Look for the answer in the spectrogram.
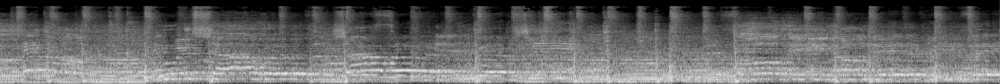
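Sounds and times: acoustic and electric guitars: 0.0s - 10.0s
drum kit steady beat: 0.0s - 10.0s
voices singing held notes: 0.0s - 10.0s.

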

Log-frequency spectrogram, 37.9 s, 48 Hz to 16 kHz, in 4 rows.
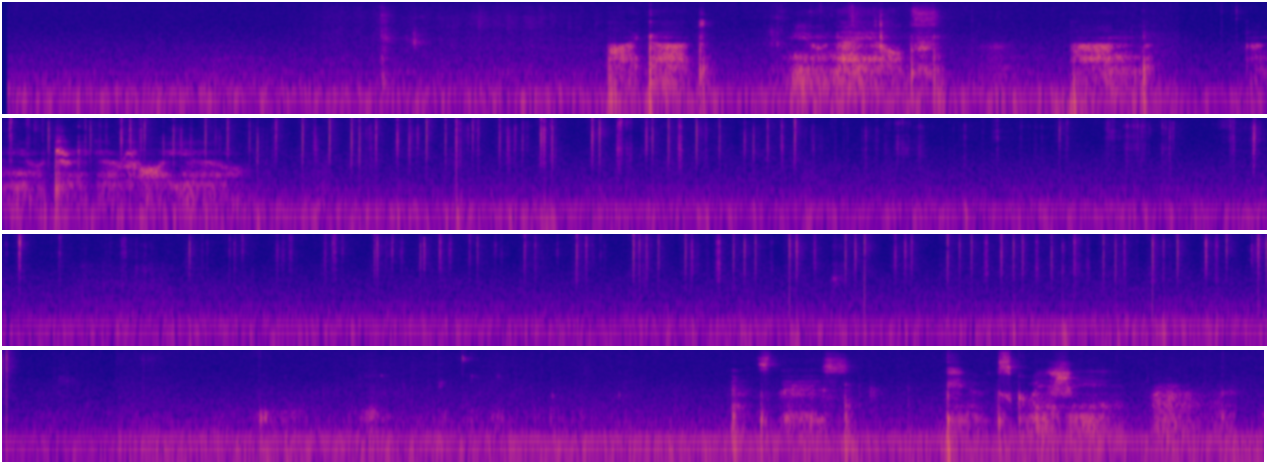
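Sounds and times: soft whispering: 4.5s - 11.5s, 33.9s - 37.9s.

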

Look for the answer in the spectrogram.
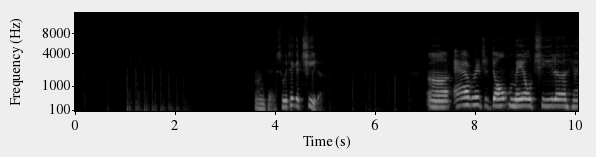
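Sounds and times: stylus tapping on tablet screen: 0.0s - 3.0s, 4.9s - 6.9s.

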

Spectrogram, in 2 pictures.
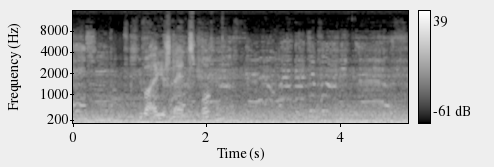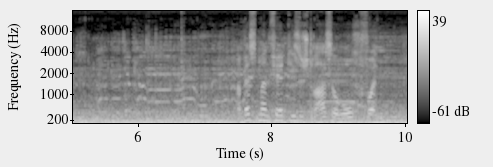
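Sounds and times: car engine and tyres rumbling: 0.0s - 10.0s.

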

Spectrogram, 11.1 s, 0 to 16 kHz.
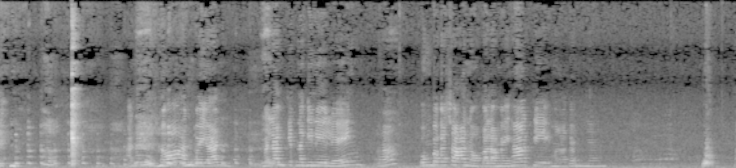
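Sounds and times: dog barking: 10.5s - 10.8s.

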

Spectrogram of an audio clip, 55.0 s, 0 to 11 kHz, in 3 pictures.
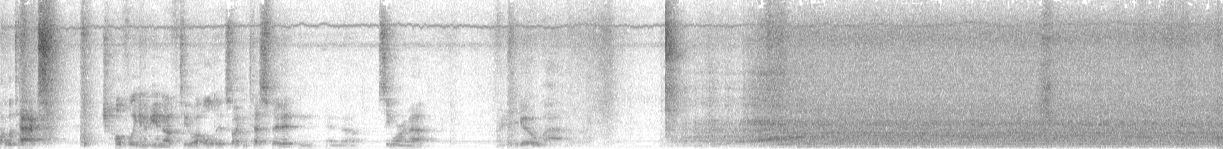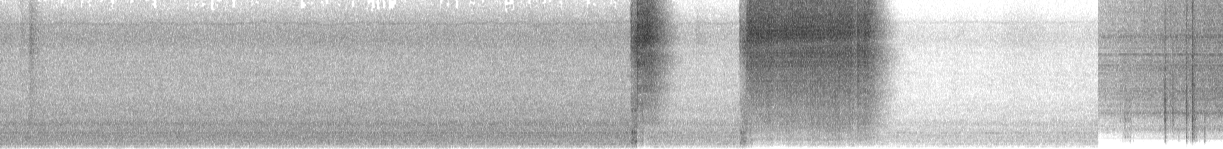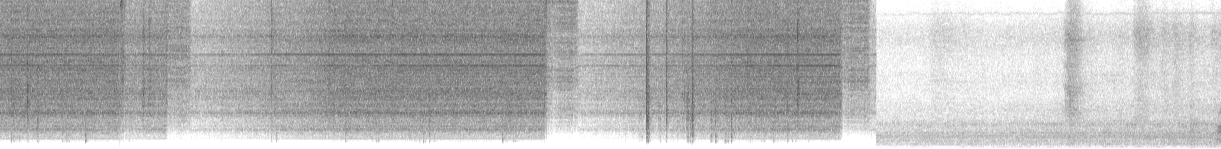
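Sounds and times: welding arc hissing and crackling: 27.8s - 28.5s, 29.4s - 31.8s, 34.8s - 49.8s.

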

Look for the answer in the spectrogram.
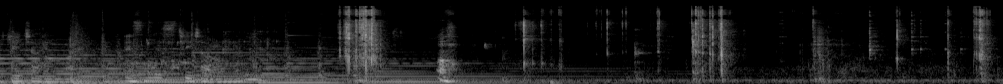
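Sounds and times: crispy skin crunching: 3.2s - 4.2s, 4.9s - 10.0s.

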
